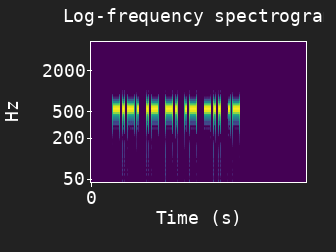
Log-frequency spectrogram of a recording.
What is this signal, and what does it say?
Morse code, heard as a keyed tone, about 25 wpm, 550 Hz. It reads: CANADA
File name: Ultimate Word List / 25WPM Ultimate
